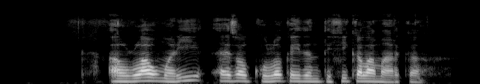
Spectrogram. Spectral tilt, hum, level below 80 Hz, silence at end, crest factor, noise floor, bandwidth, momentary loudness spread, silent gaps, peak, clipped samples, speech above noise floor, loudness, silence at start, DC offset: -7 dB/octave; none; -62 dBFS; 0.55 s; 20 dB; -77 dBFS; 11 kHz; 15 LU; none; 0 dBFS; under 0.1%; 58 dB; -19 LUFS; 1.1 s; under 0.1%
